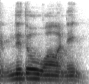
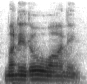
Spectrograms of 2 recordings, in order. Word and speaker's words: Mnidowaning: Fierro system, we'd say Mnidowaning. So we actually pronounce it differently. Instead of the T, we use a D, Nido. And then others would say Manidowaning.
